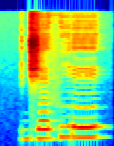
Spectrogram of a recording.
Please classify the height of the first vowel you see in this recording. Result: mid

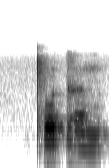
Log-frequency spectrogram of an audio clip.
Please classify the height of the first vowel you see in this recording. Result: high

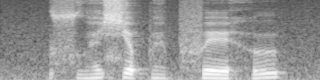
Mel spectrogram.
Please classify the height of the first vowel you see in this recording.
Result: mid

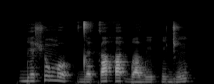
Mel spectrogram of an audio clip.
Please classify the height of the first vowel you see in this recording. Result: mid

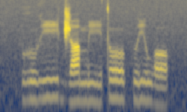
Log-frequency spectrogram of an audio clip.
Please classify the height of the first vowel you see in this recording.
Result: high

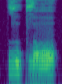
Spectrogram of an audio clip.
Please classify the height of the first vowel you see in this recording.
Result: high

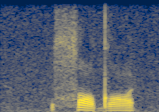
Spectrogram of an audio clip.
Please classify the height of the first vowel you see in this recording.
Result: mid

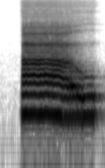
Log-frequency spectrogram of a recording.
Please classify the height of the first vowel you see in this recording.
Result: low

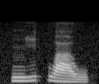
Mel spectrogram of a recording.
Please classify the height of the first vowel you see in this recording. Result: high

